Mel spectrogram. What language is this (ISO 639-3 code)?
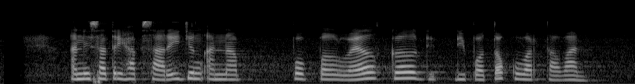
sun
